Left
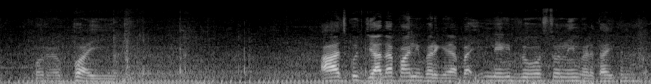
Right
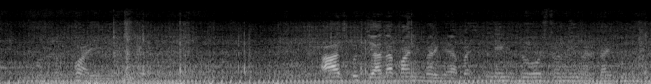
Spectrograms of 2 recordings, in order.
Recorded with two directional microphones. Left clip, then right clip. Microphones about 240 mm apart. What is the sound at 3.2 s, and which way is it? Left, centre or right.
Speech, left.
